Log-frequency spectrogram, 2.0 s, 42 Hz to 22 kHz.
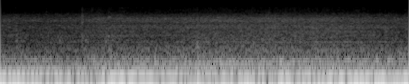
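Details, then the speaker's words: Chevy Express van on a test drive on a 75-degree day after exhaust manifold replacement: low, smooth rumble under way with no ticking or puffing leak; the exhaust is sealed and quiet compared with the loud leak before. "All right, my battery's gonna die, but I am taking the van out on a test drive, and it is amazingly quiet."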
